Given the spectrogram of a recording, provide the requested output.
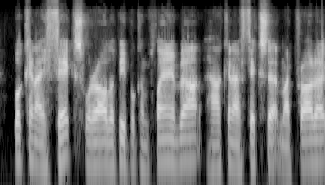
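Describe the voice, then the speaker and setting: A man talks at a medium pitch with a Texan accent. The recording is dry and close, without echo. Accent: Texan American English. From Texas. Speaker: Amazon seller and marketing expert. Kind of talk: live streamed interview. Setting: live online stream. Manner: fast.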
